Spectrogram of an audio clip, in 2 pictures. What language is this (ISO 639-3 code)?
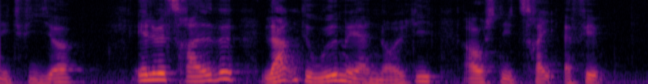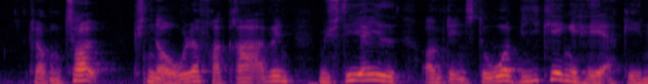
dan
